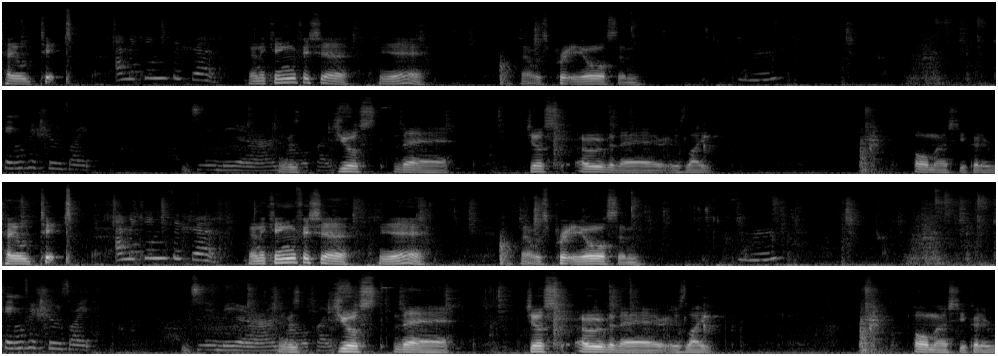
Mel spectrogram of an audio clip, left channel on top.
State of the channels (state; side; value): quieter; left; 9.1 dB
